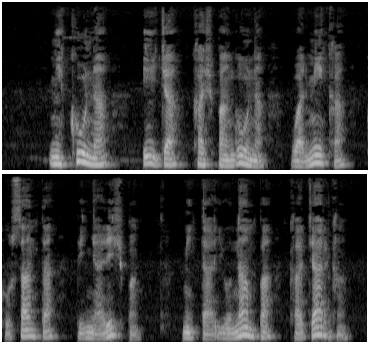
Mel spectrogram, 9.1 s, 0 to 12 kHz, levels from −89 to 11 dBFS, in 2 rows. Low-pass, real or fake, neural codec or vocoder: 10.8 kHz; real; none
